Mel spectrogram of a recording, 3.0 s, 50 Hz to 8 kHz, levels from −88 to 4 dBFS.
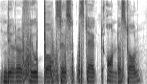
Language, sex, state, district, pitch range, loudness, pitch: English, male, Assam, Kamrup Metropolitan, 115-120 Hz, -15 LUFS, 120 Hz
